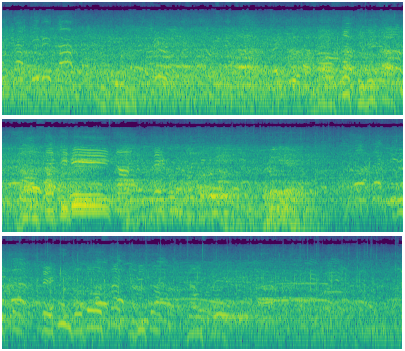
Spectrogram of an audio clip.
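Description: A large stadium crowd cheers and shouts loudly all around.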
